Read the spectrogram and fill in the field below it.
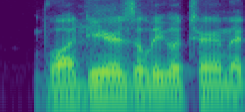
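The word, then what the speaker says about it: voir dire: How does the judge not know how to pronounce I don't even know how to pronounce that. Vader clown word it's vadier.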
